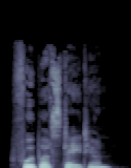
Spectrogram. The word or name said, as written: fodboldstadion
